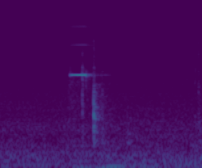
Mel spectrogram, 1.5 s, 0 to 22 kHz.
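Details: PS5 that previously gave only a brief partial beep and wouldn't power on, after repair: one short clean high beep at switch-on then soft steady fan whir; powers on with light and fan spin, fixed.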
